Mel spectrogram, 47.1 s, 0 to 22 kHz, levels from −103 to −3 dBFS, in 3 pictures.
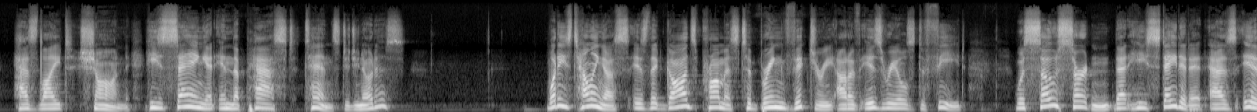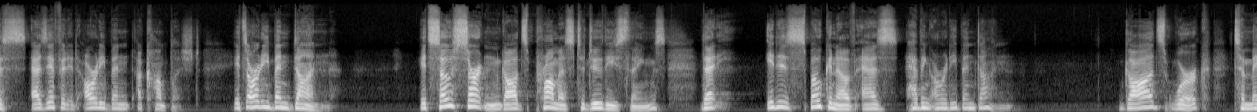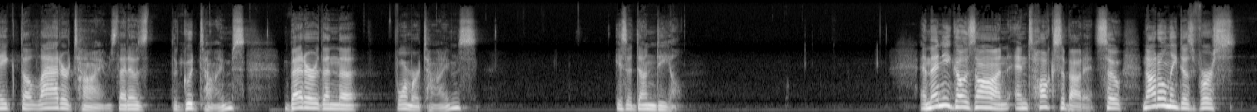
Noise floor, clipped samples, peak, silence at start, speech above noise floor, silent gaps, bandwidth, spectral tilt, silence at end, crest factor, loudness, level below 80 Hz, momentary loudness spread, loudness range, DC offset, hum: -73 dBFS; under 0.1%; -2 dBFS; 0.2 s; 52 dB; none; 17.5 kHz; -5 dB/octave; 0.3 s; 20 dB; -21 LUFS; -58 dBFS; 12 LU; 8 LU; under 0.1%; none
